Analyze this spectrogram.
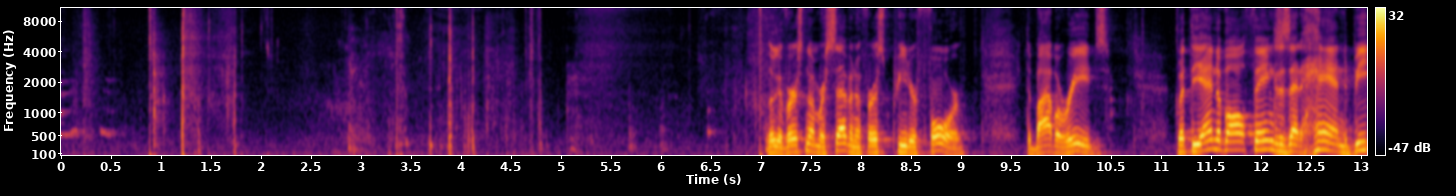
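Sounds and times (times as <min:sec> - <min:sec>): thin paper pages turning: 0:00.2 - 0:01.9, 0:03.0 - 0:04.9, 0:06.5 - 0:07.2.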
